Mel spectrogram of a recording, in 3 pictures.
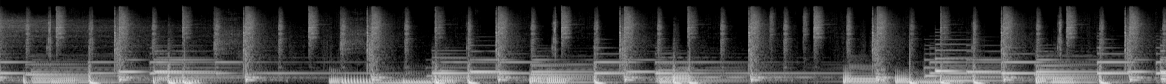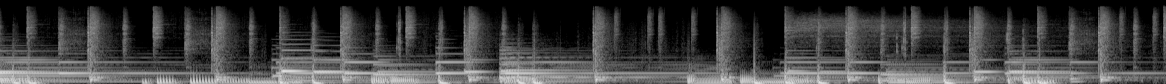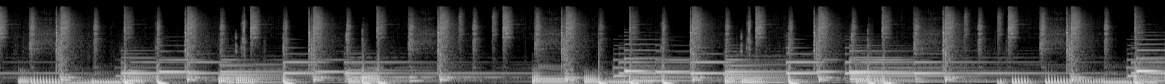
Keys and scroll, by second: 7.5 ctrl+s, 16.6 ctrl+z, 18.6 ctrl+z, 20.7 ctrl+z.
